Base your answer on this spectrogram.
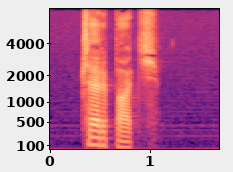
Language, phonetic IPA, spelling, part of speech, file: Polish, [ˈt͡ʃɛrpat͡ɕ], czerpać, verb, Pl-czerpać.ogg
